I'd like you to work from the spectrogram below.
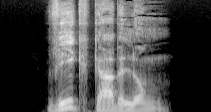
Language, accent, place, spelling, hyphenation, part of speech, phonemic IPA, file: German, Germany, Berlin, Weggabelung, Weg‧ga‧be‧lung, noun, /ˈveːkˌɡaːbəlʊŋ/, De-Weggabelung.ogg
- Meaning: fork (i.e. in a road/path), fork in the road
